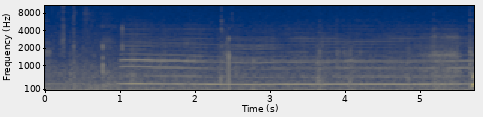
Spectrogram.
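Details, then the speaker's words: Nami Klima electric scooter on a bumpy ride: faint steady mid-pitched whine under ride noise, drifting lower as the scooter slows; normal regenerative braking, which some riders find too strong on the Klima. "If you can, that's regen brakes. Some people say the regen brakes on the Klima are too strong."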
